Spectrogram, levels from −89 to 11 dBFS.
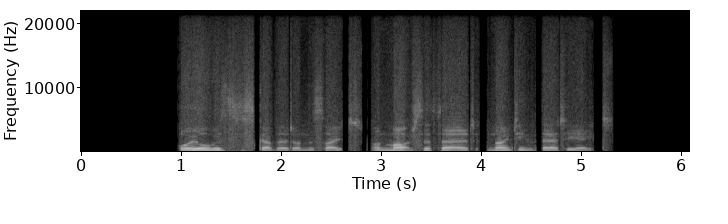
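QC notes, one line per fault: throughout: 1-bit DFPWM compression, with each sample reduced to one up-or-down step; heavy broadband quantisation noise leaves the speech fuzzy and crackly, treble buried in hiss.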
